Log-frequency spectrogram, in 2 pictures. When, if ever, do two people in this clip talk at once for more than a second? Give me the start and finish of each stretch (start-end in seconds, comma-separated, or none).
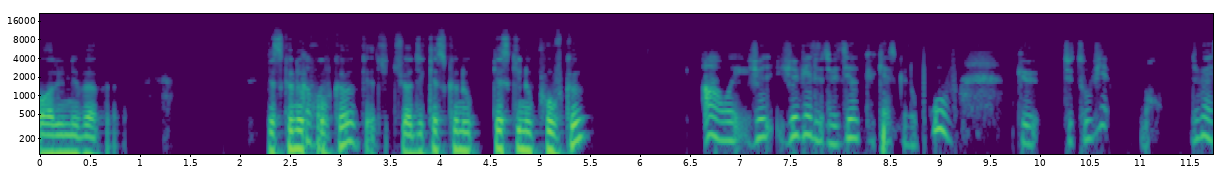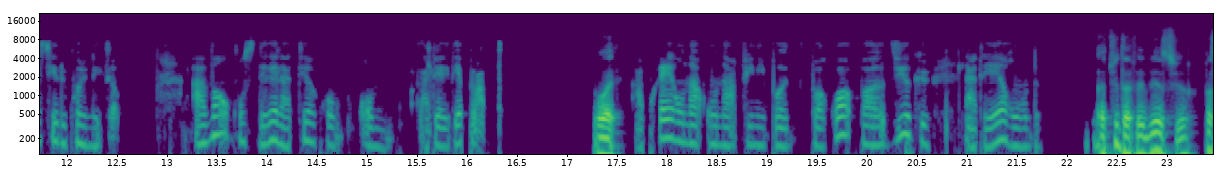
none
